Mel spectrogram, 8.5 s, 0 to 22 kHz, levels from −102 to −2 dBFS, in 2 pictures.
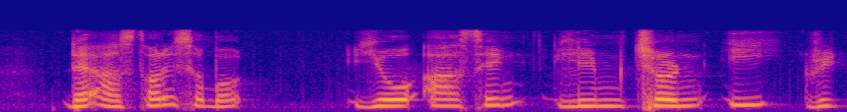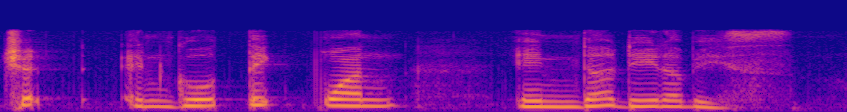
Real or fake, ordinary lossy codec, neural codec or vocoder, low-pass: real; none; none; 7.2 kHz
